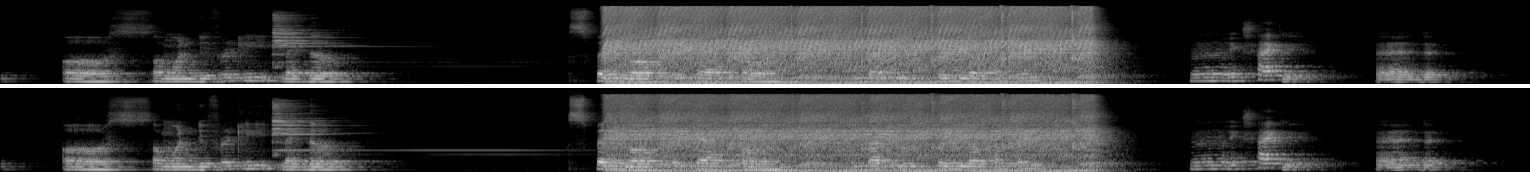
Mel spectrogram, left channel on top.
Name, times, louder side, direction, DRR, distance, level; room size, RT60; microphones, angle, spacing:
voice 1, 0.6-3.4 5.7-7.9 8.5-10.4, equal, 45° right, 1 dB, 0.5 m, -24 dB
sound 1, 2.7-5.6 6.2-7.0, right 2 dB, 25° right, 0.8 m, -38 dB
sound 2, 6.0-10.9, left 3 dB, 85° left, 0.5 m, -19 dB
voice 2, 11.9-13.1 13.8-14.3, left 1 dB, 10° left, -3 dB, 0.3 m, -28 dB
3.7 x 2.5 x 2.6 m, 0.90 s
head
